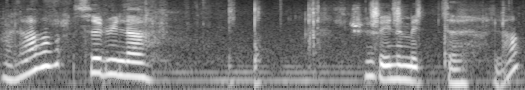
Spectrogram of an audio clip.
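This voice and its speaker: A woman's voice: medium pitch, drawn-out words, noisy background. A woman vlogger chatting casually while she crafts at home, rambling and hesitant, full of fillers and restarts.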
